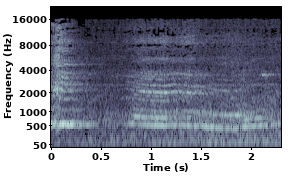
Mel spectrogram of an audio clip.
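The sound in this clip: A young girl whimpers and cries after a minor burn, a long, wavering, moaning wail that stays fairly loud and unbroken throughout.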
